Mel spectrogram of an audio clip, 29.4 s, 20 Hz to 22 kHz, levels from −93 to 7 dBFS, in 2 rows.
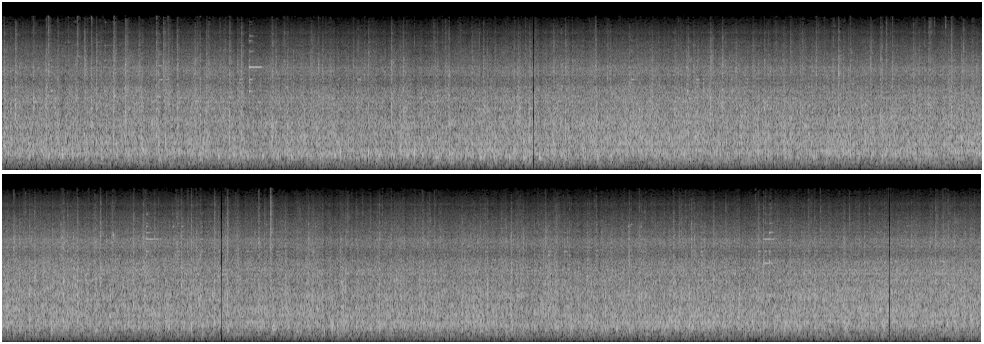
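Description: The audio has a gap between chunks three times, 20 ms of silence at 7.95–7.97 s, 17.97–17.99 s and 27.99–28.01 s, exactly 10 s apart. Unlike a dropout, nothing is missing; the sound pauses at each chunk join, from codec padding or late chunk playback.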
